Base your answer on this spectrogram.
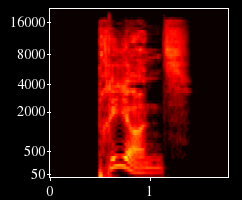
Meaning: genitive singular of Prion
- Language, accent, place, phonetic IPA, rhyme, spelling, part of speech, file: German, Germany, Berlin, [ˈpʁiɔns], -iːɔns, Prions, noun, De-Prions.ogg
